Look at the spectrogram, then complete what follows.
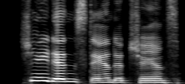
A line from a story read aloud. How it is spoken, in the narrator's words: Bill Hillsgrove repeated gloomily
